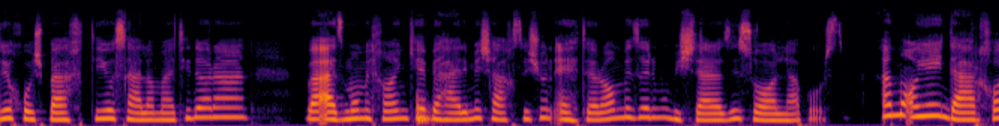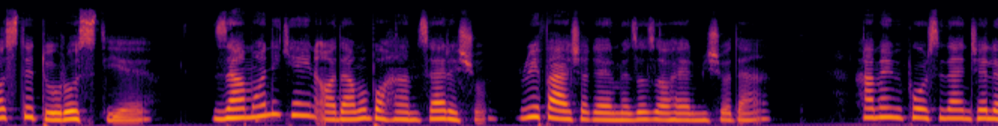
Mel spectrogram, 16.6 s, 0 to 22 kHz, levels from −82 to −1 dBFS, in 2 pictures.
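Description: No technical faults can be heard anywhere in the recording.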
